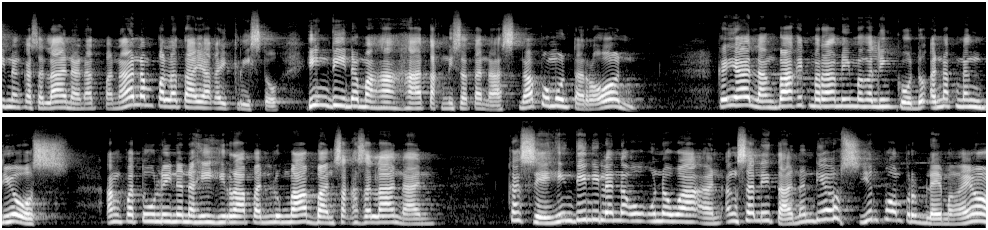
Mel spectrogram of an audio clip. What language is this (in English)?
Filipino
